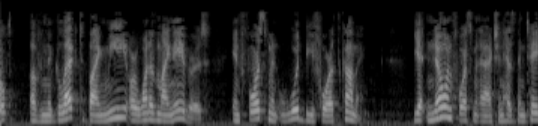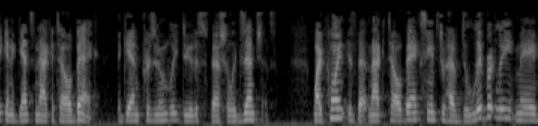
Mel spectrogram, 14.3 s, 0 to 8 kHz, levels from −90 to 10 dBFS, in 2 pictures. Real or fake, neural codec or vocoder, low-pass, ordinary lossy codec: fake; codec, 16 kHz, 4 kbps, X-Codec, HuBERT features, trained on general audio; 7.2 kHz; MP3, 24 kbps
